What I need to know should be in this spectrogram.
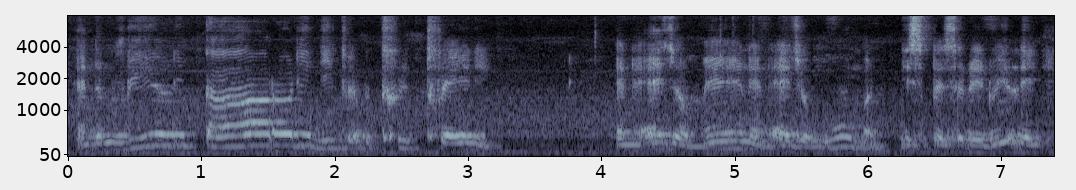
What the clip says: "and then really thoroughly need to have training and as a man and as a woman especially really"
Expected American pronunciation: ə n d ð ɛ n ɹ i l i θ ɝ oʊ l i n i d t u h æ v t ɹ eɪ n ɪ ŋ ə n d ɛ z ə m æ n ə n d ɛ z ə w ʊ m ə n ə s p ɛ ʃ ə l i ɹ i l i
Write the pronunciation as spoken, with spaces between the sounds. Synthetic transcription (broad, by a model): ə n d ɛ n ɹ i l i t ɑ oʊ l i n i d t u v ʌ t t ɹ eɪ n ɪ ŋ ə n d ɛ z ə m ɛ n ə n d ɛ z ə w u m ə n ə s p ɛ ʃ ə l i ɹ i l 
